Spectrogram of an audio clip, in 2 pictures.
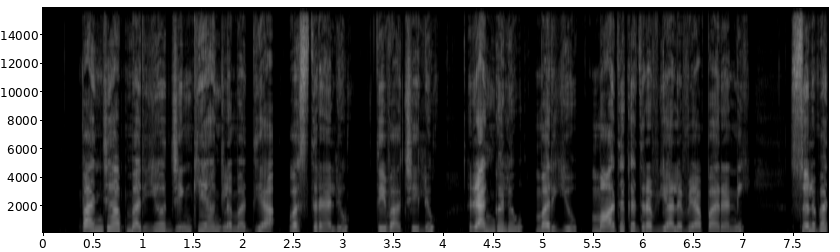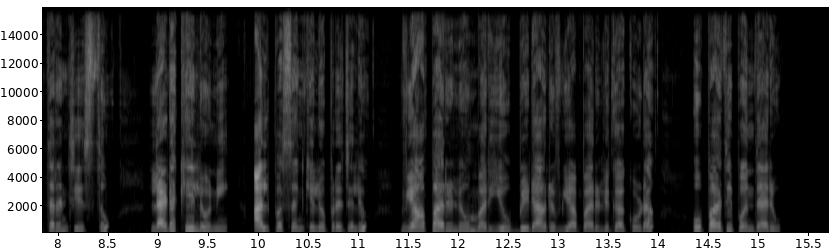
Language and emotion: Telugu, neutral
